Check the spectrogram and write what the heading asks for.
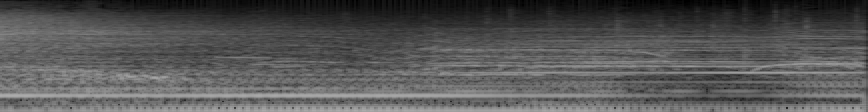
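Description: Live rock band's amplified instruments holding one sustained, droning chord with no drums, while higher tones glide and waver above it.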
